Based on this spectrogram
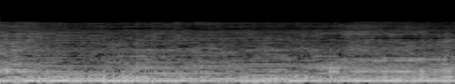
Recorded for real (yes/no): no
